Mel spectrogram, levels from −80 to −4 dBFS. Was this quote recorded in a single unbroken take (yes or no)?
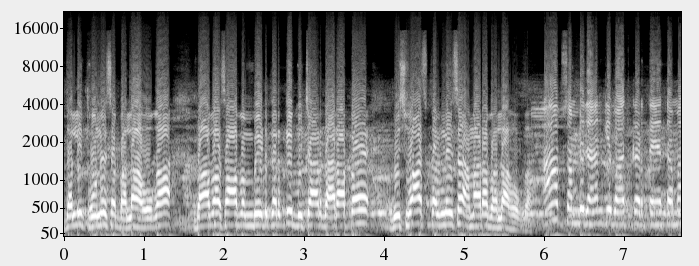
yes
